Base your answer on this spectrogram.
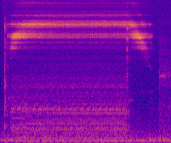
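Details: Steady high-pitched hiss with a low motor hum from a home nebuliser running, producing mist.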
